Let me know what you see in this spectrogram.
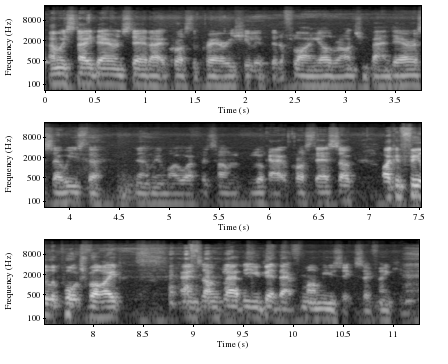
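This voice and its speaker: A man with an East Anglian accent talks very fast, his loudness swinging widely. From Lowestoft, Suffolk, East Anglia, England. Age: 40s. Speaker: blues harmonica player. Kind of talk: casual interview chat.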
